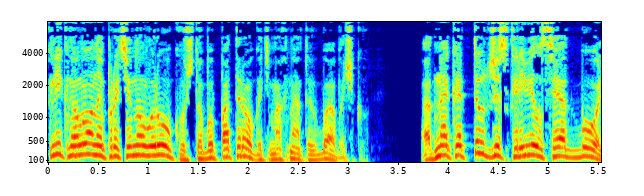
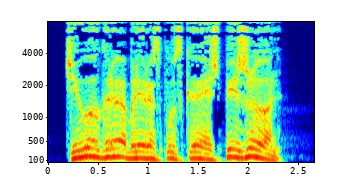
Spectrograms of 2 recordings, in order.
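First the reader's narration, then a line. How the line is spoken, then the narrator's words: Growling. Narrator (Russian): прорычал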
